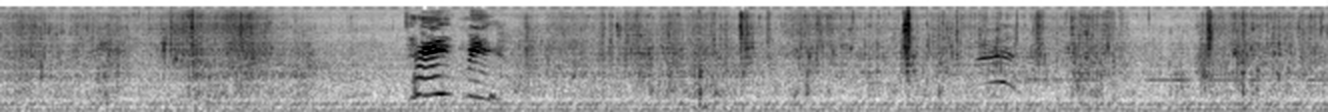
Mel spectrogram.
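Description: Water splashes around a swimming child.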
